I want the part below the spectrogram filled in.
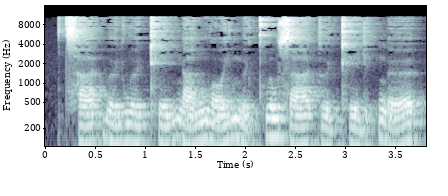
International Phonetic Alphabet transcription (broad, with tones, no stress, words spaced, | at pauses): t͡sʰaː˨˥k̚ wɵ˨˧ɥwɵ˨ɥkʰe˨˥jŋaː˨˥n wɔː˨˥jn̪ɵ˨˩ɥkʷʰɐ˥wsaː˨˧ kɵ˨˩ɥkʰe˨˩jɪ˥k̚ŋœː˨˥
